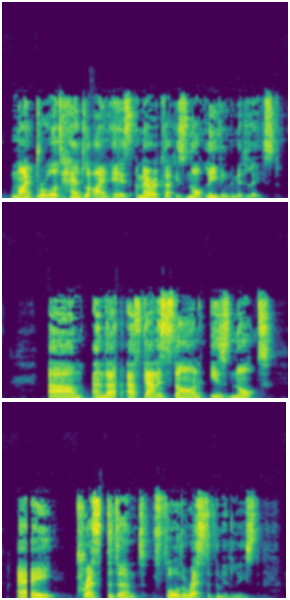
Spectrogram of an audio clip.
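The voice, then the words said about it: British accent. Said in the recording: “my British accent hasn't disappeared despite living in Israel for over 20 years”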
